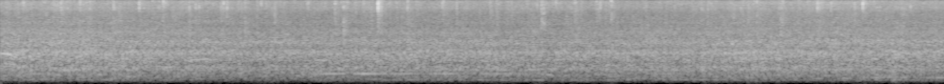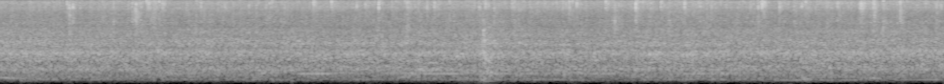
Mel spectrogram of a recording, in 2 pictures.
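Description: Heavy rain falling steadily: a dense even hiss with many small ticks of drops hitting nearby surfaces, and one louder tap about three seconds in.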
